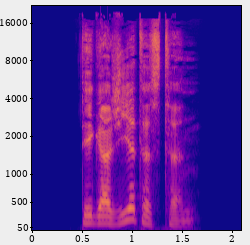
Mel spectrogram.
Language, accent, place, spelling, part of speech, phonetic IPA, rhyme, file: German, Germany, Berlin, degagiertesten, adjective, [deɡaˈʒiːɐ̯təstn̩], -iːɐ̯təstn̩, De-degagiertesten.ogg
- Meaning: 1. superlative degree of degagiert 2. inflection of degagiert: strong genitive masculine/neuter singular superlative degree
